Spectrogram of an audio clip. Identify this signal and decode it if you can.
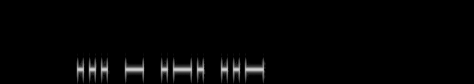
Morse code, heard as a keyed tone, about 20 wpm, 700 Hz. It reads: STRU
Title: Build A Word - 4 Letters At A Time - 8-Letter Words - 20wpm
